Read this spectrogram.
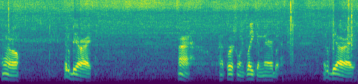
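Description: A man's voice: medium pitch, measured pace, pauses often, darkish tone, low-quality recording. Man, folksy cooking host, handheld camera mic, faint background noise. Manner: folksy, talks to viewers as "y'all". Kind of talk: casual cooking demo. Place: home kitchen, then outdoor grill.

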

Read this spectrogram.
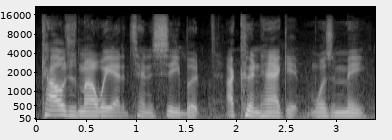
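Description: A man's voice: medium pitch, brisk, a little hiss or hum, close to an everyday voice. Actor as a restless, earnest small-town young man. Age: young adult. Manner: eager, folksy, blunt questioning. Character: restless, earnest small-town Tennessee youth, about twenty. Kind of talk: audio play acting before a live audience.

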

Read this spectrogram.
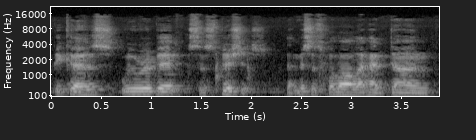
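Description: A man in his thirties reading a story aloud with expressive narration, sitting indoors at a little distance from the camera. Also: mid-range voice, normal speed. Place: living room indoors by a fireplace. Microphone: camera a few feet away. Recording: roomy camera sound, faint noise.

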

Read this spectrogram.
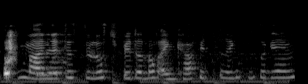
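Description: A woman's voice: high voice, steady tone, quick pace, a little mellow, soft background music. A young woman hosting a let's play, reading visual novel dialogue aloud with playful, giggly asides. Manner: giggly, reads lines playfully.

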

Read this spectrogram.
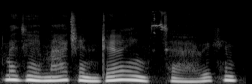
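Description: A woman leading a guided sleep hypnosis in a soft, soothing half-whisper, close to the microphone. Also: lowish voice, moderate pace, narrow, tinny audio.

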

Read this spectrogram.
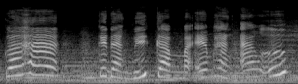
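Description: A lonely little cartoon schoolgirl, polite and quick to apologise. The voice is extremely high, with loud music underneath. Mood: delighted. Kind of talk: Vietnamese cartoon drama dubbing.

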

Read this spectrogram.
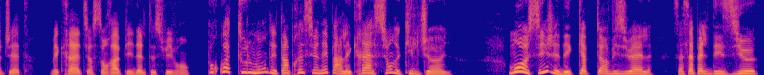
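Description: A fairly high female voice for a tough, animal-loving game fighter. She is brash and confident, with brisk, slangy delivery. The sound is dry, with no room to it. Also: a bit bright, dry recording. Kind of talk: video game character voice lines.

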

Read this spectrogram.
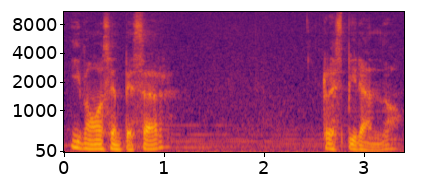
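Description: Low-pitched man guiding a slow meditation. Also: lively intonation, darkish tone, a little hiss or hum. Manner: unhurried instructional delivery with frequent pauses. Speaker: meditation guide. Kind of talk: guided meditation. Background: background music.

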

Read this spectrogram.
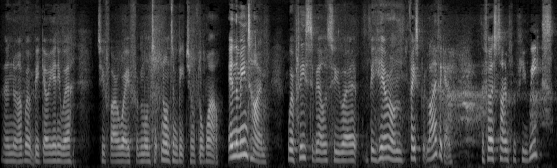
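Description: A woman with a head cold, slightly hoarse, hosting a rambling, cheerful live-stream chat from a large quilting showroom. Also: lowish voice, darkish tone, slight background noise. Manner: chatty and cheerful, rambling with many ums. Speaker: quilting shop owner hosting a live demo. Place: large quilting showroom with longarm machines, indoors. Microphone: camera on a tripod a few metres away.

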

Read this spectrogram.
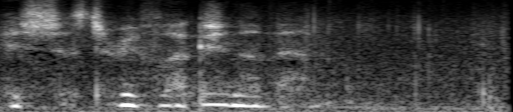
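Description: A young woman doing an ASMR role play in a soothing, reassuring, breathy whisper, close to the microphone in a room. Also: sits high, flat delivery, slow. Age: young adult. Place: small indoor room.

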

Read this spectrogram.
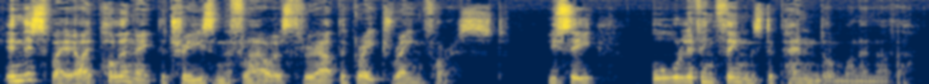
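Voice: medium pitch, very animated, brisk, warm tone. A storyteller voicing a busy bee from a rainforest storybook. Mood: earnest. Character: buzzing bee, busy and friendly.

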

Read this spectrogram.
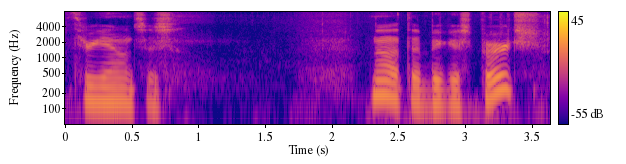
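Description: A young man narrating a fishing vlog from a small boat on a lake, chatty and relaxed, thinking aloud with fillers. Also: mid-range voice, very slow, no echo. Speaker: fishing vlogger. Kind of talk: casual outdoor vlog narration. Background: outboard motor and water noise.

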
